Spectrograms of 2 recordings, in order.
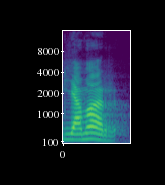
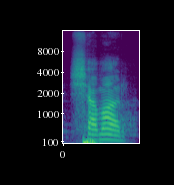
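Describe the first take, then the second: First: The word is said in a standard accent. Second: The word is said in an Argentine-Uruguayan accent. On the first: "di llamar" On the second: "ellos seguramente dirían llamar"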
